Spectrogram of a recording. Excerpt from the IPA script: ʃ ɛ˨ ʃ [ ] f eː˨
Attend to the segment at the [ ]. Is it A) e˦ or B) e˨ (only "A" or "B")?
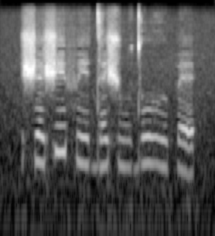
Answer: A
